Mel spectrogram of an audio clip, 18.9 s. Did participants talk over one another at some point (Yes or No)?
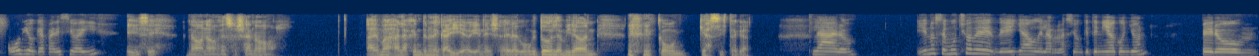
No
